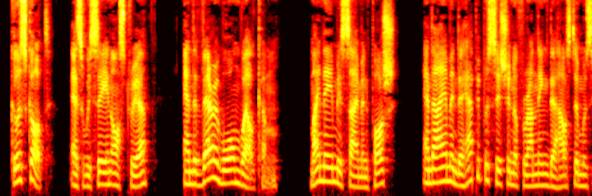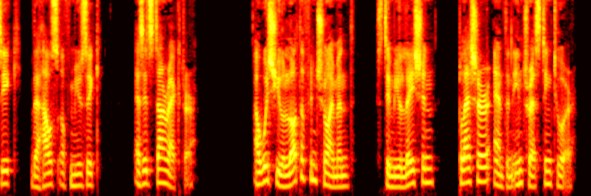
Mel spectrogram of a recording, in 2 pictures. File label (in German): Begrüßung Englisch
